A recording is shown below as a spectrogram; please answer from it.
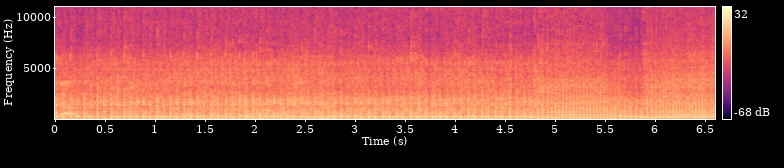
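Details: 2018 automatic pit bike with key start, no clutch or gears, chain freshly tightened: small single-cylinder engine popping along at a quick, steady idle with an even beat and no knocks; runs healthy.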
